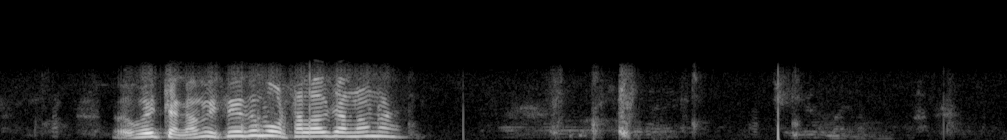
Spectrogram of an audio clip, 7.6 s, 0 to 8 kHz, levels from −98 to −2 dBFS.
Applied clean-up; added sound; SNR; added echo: none; none; none; none.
